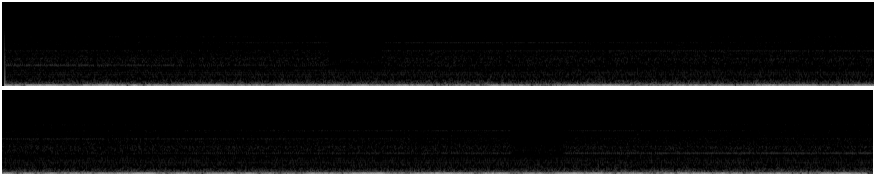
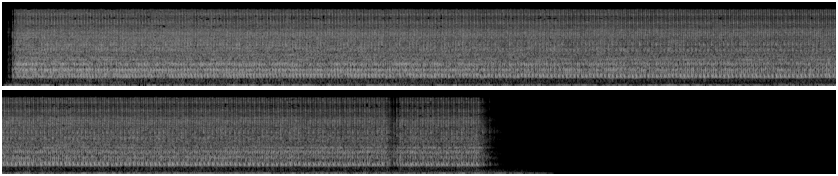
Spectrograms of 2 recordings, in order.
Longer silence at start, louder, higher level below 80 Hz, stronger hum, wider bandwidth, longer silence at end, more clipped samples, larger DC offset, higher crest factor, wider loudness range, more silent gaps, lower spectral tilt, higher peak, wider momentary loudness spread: about the same, 0 s vs 0.05 s; second, -45 LUFS vs -24 LUFS; first, -34 dBFS vs -48 dBFS; neither; second, 5.2 kHz vs 15.5 kHz; second, 0 s vs 3.15 s; neither; neither; second, 12 dB vs 20 dB; second, 4 LU vs 9 LU; neither; first, -5.5 dB/octave vs 1 dB/octave; second, -22 dBFS vs -8 dBFS; about the same, 6 LU vs 5 LU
